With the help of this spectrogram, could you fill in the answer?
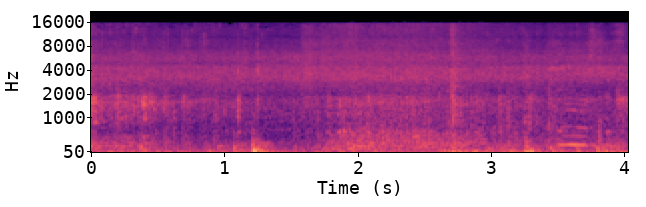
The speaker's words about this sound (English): I'm getting I'm getting rained on. I'm coming inside.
